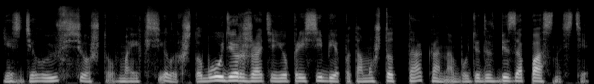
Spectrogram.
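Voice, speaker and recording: A wounded, bitter young husband in an audiobook, as a woman reader voices him, speaking in a cold, reproachful tone. The voice sits low, and the recording is dry and close, with no room sound. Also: fairly quick, a little mellow, no echo, natural voice. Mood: cold, hushed. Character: hurt, angry young husband on the phone. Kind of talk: audiobook reading.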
